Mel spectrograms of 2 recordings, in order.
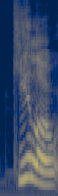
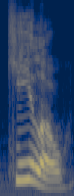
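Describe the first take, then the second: First: "kilo" said KEE-lo, first syllable punched; long ee sound. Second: "kilo" said KILL-o; short i sound. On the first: Teaching the standard phonetic word, "kilo" as KEE-lo. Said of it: "Kilo is pronounced kilo". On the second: Showing hams the mistake to avoid, "kilo" as KILL-o. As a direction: clip the first vowel of "kilo" to a short i, as in kill. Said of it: "and not kilo". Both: Shown as a demonstration.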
